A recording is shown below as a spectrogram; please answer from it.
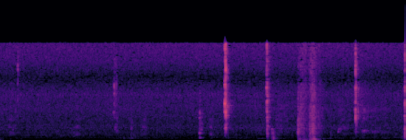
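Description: Near silence, with a few faint scattered clicks in the second half and one soft, slightly longer knock, from a man drinking beer out of a glass mug and setting it down.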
